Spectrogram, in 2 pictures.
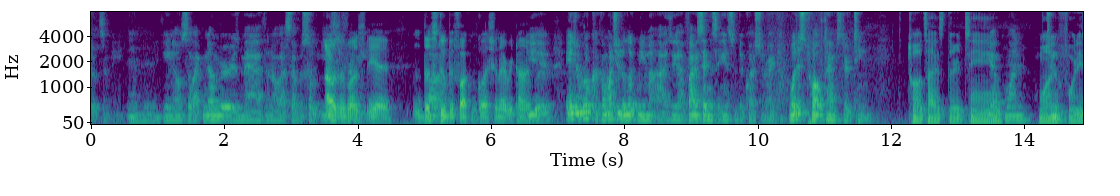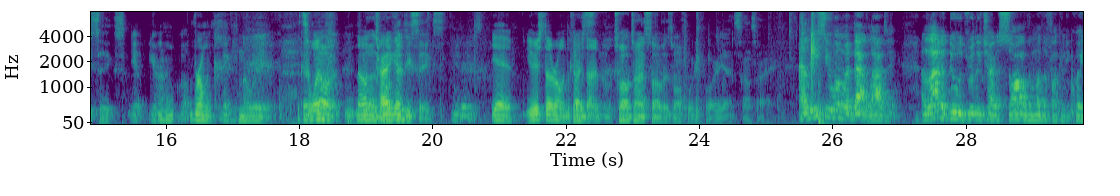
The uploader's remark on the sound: forgot to bring in the 3 mic so we improvising don't judge us!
